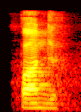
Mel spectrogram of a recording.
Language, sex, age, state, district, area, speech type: Punjabi, male, 18-30, Punjab, Rupnagar, rural, read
